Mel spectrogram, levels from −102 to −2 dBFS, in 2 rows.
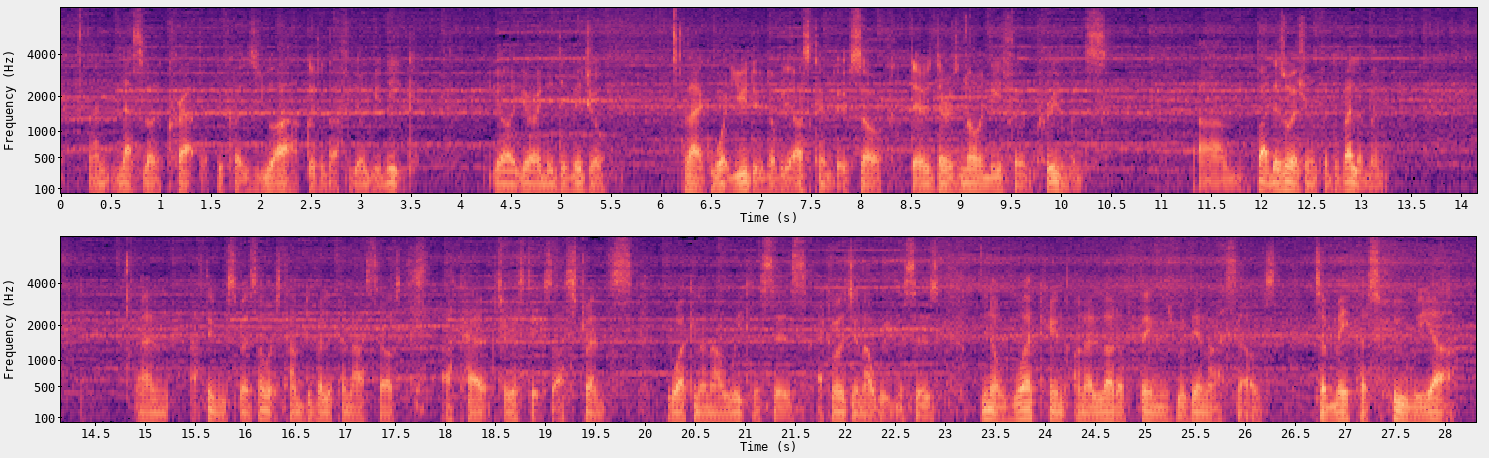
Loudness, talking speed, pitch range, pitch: -24 LUFS, 165 wpm, 75-85 Hz, 80 Hz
